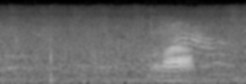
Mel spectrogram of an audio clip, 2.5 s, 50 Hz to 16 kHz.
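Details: Stray cat struggling to survive amid dumped rubbish, recorded with a GoPro HERO8: a short, soft meow near the end, faint against steady background noise and a single small knock.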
